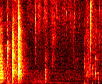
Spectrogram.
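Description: A few light clicks and knocks from small makeup containers being handled and set down: several close together at the start and one more near the end.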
